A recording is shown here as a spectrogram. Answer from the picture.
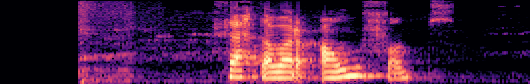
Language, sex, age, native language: Icelandic, male, 8, Icelandic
